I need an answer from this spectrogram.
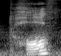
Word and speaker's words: Toht: Today I'm going to be doing my review of Major Arnold, and I believe that the last name is pronounced Toht, from the new Indiana Jones toy line.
